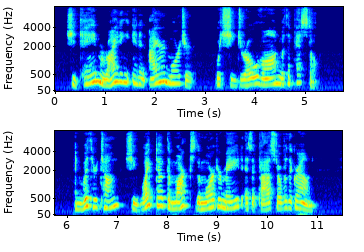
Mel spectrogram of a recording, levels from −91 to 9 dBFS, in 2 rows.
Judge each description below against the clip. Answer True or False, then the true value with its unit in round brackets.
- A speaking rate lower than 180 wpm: True (165 wpm)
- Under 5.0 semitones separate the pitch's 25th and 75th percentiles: False (5.6 semitones)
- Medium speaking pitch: False (205 Hz)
